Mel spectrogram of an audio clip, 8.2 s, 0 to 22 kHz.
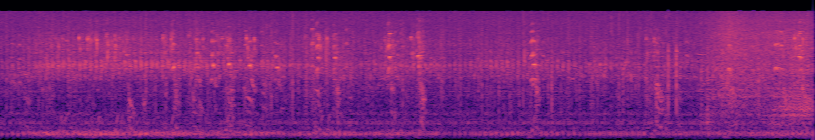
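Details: Sharp-tailed grouse in a dawn mating ritual on May 5, 2019, several birds present; continuous low throbbing pulses mixed with irregular sharp clucks and chirps scattered through the clip.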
